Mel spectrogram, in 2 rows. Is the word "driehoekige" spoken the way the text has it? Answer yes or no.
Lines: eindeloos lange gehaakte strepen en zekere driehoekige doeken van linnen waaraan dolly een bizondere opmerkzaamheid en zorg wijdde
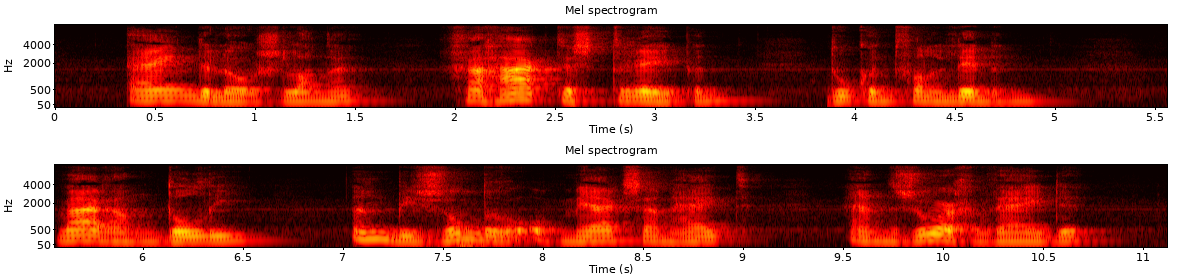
no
